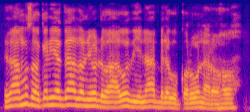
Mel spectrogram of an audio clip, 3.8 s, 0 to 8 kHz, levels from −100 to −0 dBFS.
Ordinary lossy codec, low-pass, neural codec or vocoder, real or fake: none; 7.2 kHz; codec, 16 kHz, 8 kbps, FreqCodec, smaller model; fake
